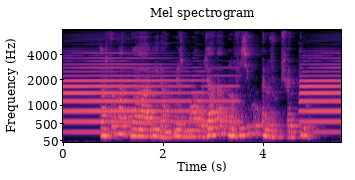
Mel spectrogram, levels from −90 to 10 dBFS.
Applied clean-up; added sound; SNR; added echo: none; Wind instrument, woodwind instrument; 4 dB; reverberation time 0.9 s.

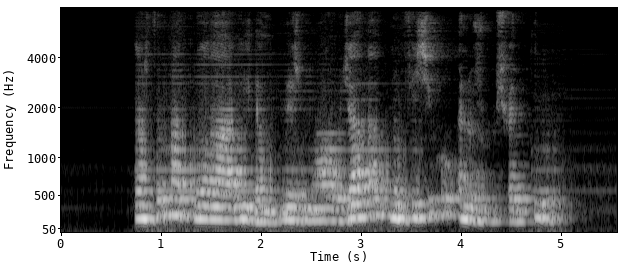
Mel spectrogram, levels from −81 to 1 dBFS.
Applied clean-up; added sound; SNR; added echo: neural separator model SepFormer DNS4.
